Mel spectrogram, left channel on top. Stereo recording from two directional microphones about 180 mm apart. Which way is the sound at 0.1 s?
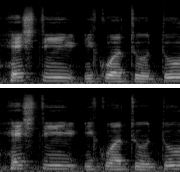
40° left (ahead or behind).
